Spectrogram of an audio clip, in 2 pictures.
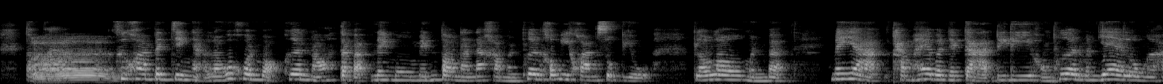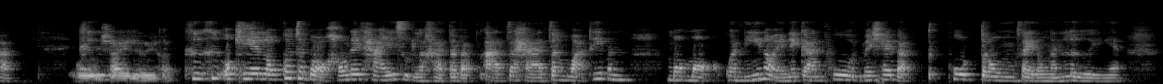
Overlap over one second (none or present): none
